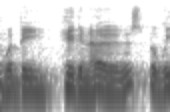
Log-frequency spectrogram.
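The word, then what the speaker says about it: Huguenots: hugonotes the French hugonotes and if the correct pronunciation would be hugos but we call them hugonotes they were Protestant God-fearing Christians basically in France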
